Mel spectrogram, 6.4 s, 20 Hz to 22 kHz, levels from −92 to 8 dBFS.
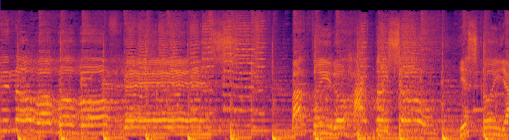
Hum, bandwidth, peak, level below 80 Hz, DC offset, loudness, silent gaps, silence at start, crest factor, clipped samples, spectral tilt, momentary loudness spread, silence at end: none; 16.5 kHz; -2 dBFS; -22 dBFS; under 0.1%; -13 LUFS; none; 0 s; 12 dB; under 0.1%; -4 dB/octave; 4 LU; 0 s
